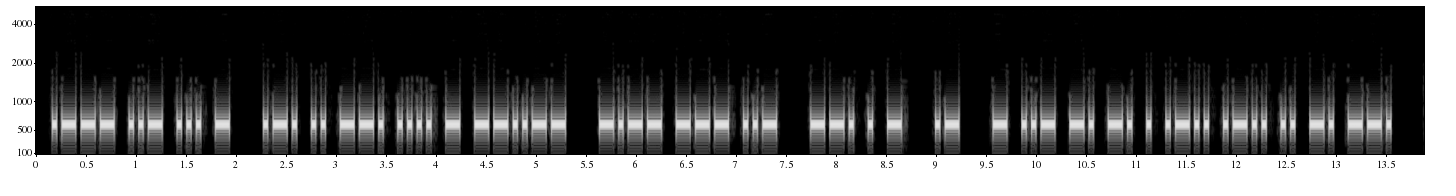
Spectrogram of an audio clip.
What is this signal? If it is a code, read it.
Morse code, heard as a keyed tone, about 25 wpm, 600 Hz. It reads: JUST RIGHT, YOU GET A TUNNELLING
